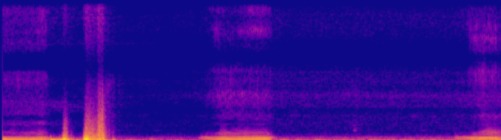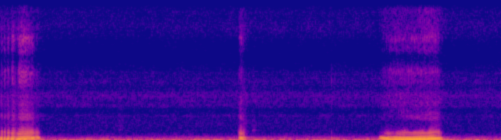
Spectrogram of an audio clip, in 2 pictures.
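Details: Loud, buzzing snores recurring every few seconds with quiet pauses between, from a sleeping feral cat. Snoring.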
